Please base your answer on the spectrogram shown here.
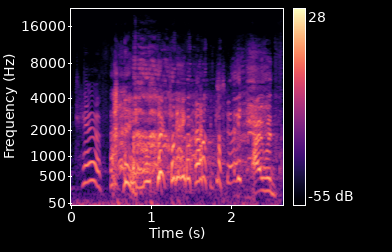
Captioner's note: both laughs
